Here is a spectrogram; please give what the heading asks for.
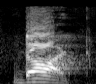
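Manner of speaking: "डॉट" loud with an open aw; careful, emphatic aw in "डॉट"; right pronunciation. Shown as a demonstration. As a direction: hit "डॉट" hard, rounded aw vowel. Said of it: "उच्चारण पे ध्यान दीजिए".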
